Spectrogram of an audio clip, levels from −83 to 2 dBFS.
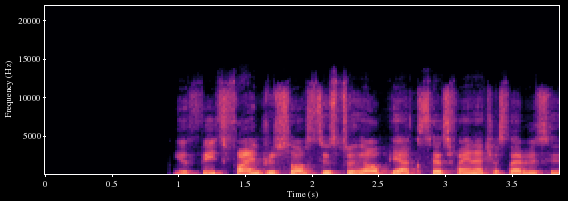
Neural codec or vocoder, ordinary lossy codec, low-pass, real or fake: codec, 44.1 kHz, 7.8 kbps, Pupu-Codec; none; 14.4 kHz; fake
